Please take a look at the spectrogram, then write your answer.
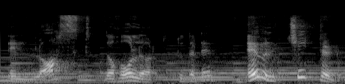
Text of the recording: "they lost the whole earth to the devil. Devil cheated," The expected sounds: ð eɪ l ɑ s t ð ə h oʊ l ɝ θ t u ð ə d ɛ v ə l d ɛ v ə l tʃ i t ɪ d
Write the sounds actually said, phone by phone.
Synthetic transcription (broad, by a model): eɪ l ɑ s t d ə h oʊ l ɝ t t u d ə d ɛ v d ɛ v ə l tʃ i t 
